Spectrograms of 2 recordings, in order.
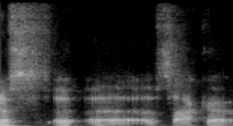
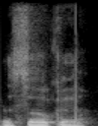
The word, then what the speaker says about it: Ahsoka: But they're still doing Osaka, or I can never say her name. Ahsoka.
